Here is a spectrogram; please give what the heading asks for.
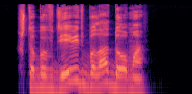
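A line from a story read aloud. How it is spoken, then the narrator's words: Stern. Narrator (Russian): строго сказал он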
